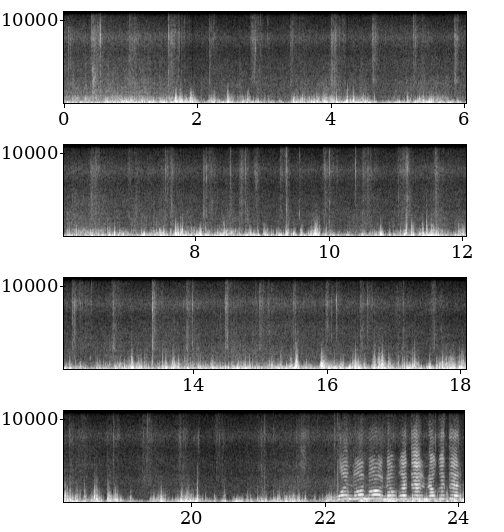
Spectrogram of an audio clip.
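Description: Wind buffeting the phone's microphone, a loud rumble that swells and dips throughout, with scattered small clicks and knocks.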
